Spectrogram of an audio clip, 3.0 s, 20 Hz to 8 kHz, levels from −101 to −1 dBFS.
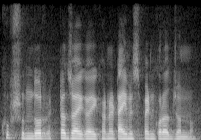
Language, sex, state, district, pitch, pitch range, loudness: Bengali, male, Tripura, West Tripura, 135 Hz, 125-140 Hz, -20 LUFS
